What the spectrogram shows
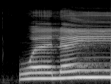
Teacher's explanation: Karena ada nun sukun menghadapi huruf ya. Cara bacanya nunnya masuk ke ya, walai disertai bunyi dengung, tahan. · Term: idgham bi gunnah naqis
